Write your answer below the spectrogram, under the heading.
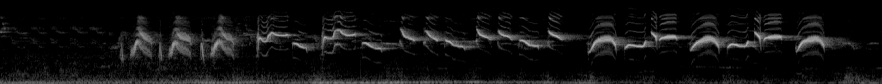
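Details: Chinese hwamei singing on a recording made to train caged birds: after a quiet start, loud repeated whistled phrases build into a lively, rhythmic sequence of looping slurred notes, with faint low background hum.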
